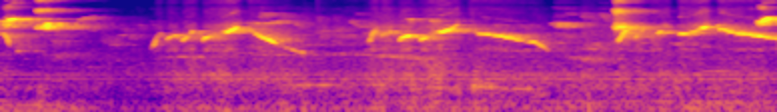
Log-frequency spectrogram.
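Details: Oriental magpie-robin singing: clear, high whistled phrases that slide up and down, given in bursts with short pauses, and a faint low hum underneath.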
